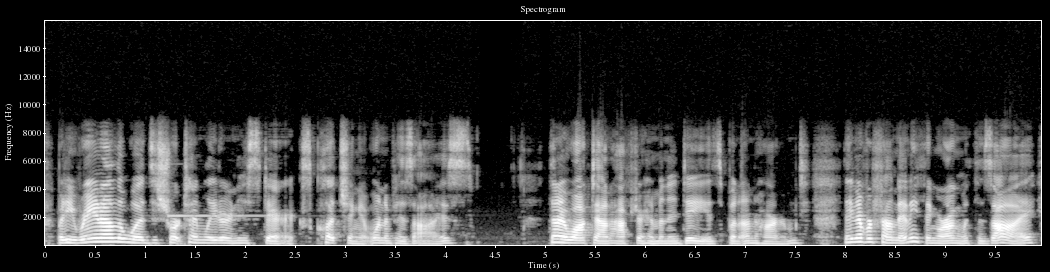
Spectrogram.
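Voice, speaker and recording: A woman's voice: on the low side, pushed and bright. A woman streamer reading a story game aloud with casual asides, in a live stream style. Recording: prominent music behind the voice. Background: guitar game soundtrack music.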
